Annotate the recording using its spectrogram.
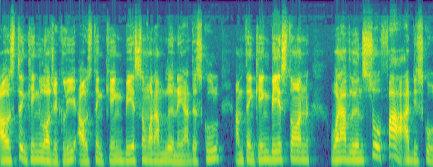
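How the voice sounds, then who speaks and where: Animated in tone, a man with an American accent talks at a very fast pace and fairly high pitch, with ordinary pitch variation. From Trinidad. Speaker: podcast co-host. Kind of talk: casual chat.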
